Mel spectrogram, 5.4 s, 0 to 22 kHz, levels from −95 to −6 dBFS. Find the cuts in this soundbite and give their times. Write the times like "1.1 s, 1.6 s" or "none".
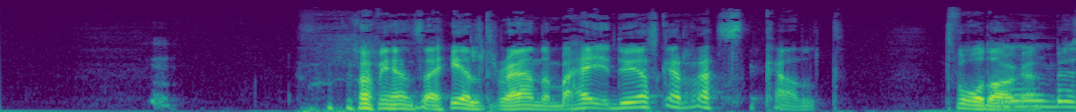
1.9 s, 3.8 s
